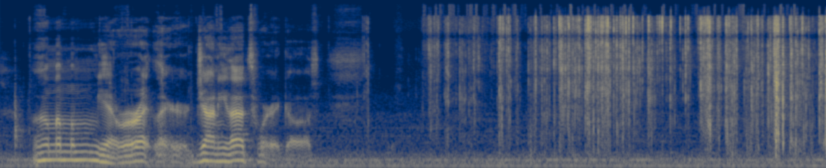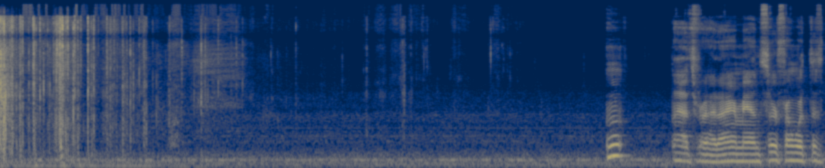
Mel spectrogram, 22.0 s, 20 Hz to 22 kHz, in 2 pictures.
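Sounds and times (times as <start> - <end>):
wrapper tearing and crinkling: 5.6 - 14.3.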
